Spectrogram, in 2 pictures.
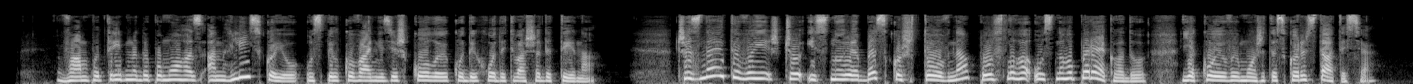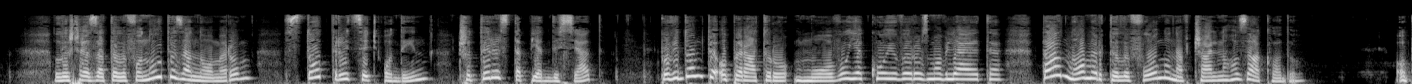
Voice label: ukrainian; public schools; going to a public school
